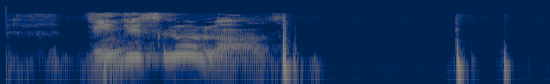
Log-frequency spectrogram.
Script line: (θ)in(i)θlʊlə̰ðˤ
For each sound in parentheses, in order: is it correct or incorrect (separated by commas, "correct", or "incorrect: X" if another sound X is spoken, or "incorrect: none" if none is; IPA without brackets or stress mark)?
incorrect: ð, correct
